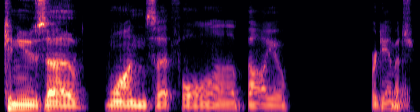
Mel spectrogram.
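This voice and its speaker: Brief: male game master, lowish voice, halting uh-filled narration. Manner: halting narration with frequent uhs.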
